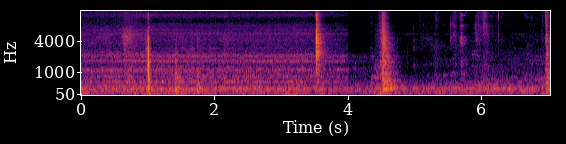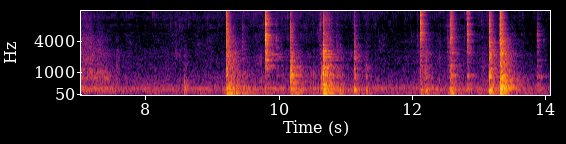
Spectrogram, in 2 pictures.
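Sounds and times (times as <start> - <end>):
dishes and pans clattering: 9.2 - 11.4, 12.1 - 14.0.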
